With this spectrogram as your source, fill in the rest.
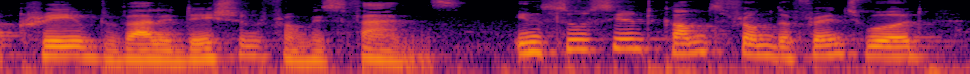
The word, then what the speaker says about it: insouciant: Insouciant comes from the French word insouciant. It has the same spelling as the English word but is pronounced differently.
